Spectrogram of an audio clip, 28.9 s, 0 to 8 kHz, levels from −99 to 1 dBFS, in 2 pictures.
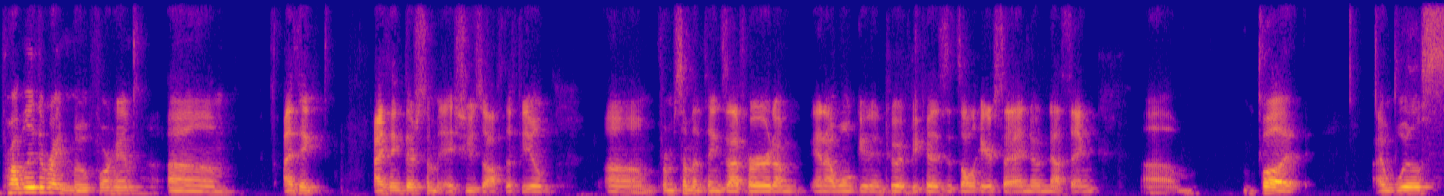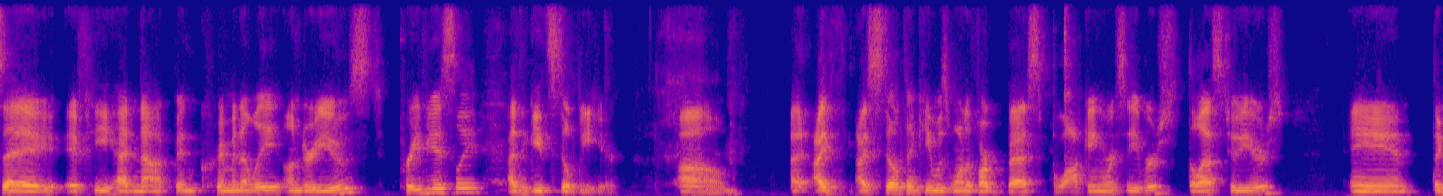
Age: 20-39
